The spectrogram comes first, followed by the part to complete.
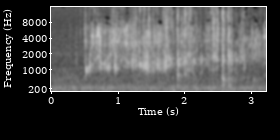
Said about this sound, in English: So you better take that bottle. Let me open this up and pour it.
